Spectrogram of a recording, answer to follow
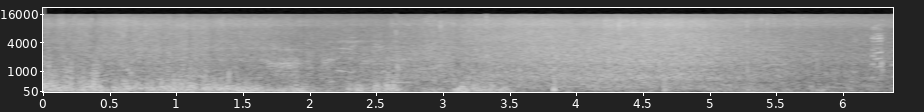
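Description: Wind buffeting the microphone in low, rumbling gusts, loudest in the first two seconds and then easing, over the wash of sea water.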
